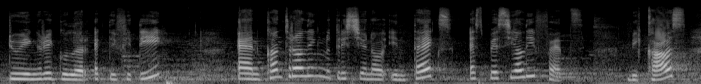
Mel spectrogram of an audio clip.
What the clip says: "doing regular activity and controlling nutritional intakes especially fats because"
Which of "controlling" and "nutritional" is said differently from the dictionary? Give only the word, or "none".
nutritional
